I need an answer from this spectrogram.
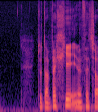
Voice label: "felly", Welsh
